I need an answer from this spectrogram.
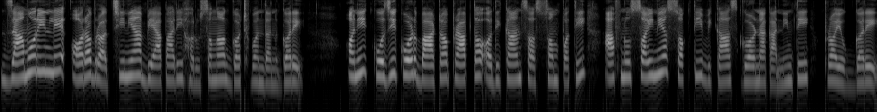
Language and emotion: Nepali, neutral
